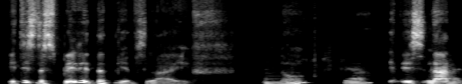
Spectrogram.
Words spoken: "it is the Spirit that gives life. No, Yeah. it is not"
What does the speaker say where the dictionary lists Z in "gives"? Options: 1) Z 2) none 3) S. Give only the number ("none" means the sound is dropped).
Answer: 3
